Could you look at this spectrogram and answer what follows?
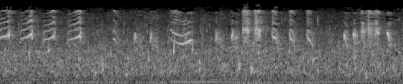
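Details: Super-fast 'tembakan' song of a long-tailed shrike, with long rolls: quick runs of high chirps, swooping up-and-down whistled notes and scratchy bursts packed closely together, a faint low hum underneath.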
